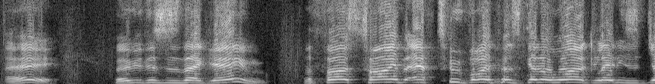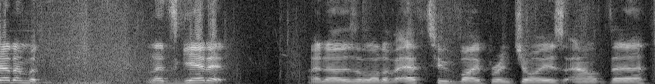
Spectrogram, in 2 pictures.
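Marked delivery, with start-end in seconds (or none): 0.0-6.6 rally the audience; hype announcer. Real, not acted. Hyping up the F2 Viper play.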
